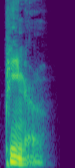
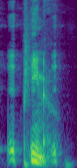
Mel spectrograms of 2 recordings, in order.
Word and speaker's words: Pino: Yeah, Lisa J. Pino. – We think. – Yeah. Like P-I-N-O. – Yeah, yeah, not with a T. – Pino.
